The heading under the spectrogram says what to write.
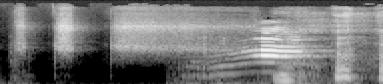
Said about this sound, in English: Hello, little baby. Yes, it's good to see you. Meow, meow, meow, meow. Yes, yes, I know, you're hungry.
